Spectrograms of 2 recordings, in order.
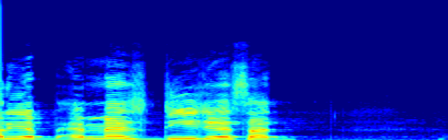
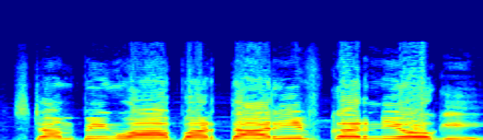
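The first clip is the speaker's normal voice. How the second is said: rising, louder call of a stumping; excited cricket commentary; 5 semitones higher, 8 dB louder than usual. Real, not acted. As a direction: build up to a loud, higher cheer. (Stumping पर जोश से बढ़ती आवाज़)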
